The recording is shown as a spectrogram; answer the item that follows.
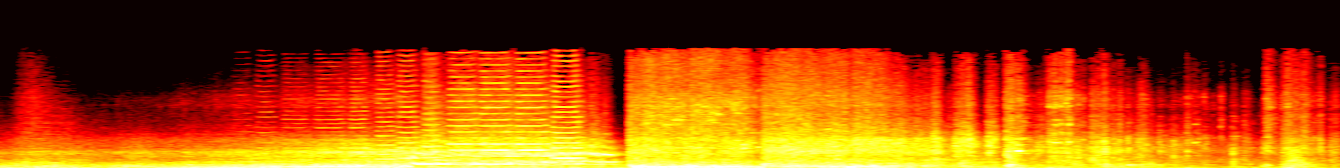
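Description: Car-crash sound effect: a car sound builds over the first few seconds and ends in a high held tone. At about four and a half seconds it cuts to a sudden loud crash, with breaking glass and crunching debris that fade out over the next five seconds.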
